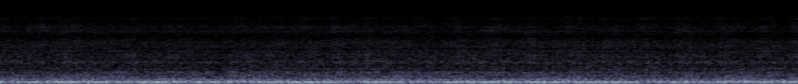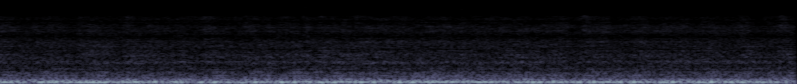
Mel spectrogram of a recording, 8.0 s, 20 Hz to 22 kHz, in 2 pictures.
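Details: Truck converted to 16-volt, started after a loose connector end with slipped detents was fixed: steady, even low rumble with no misses or knocks as it fires up and runs smoothly; normal running.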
